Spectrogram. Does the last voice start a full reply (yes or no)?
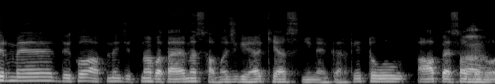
no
